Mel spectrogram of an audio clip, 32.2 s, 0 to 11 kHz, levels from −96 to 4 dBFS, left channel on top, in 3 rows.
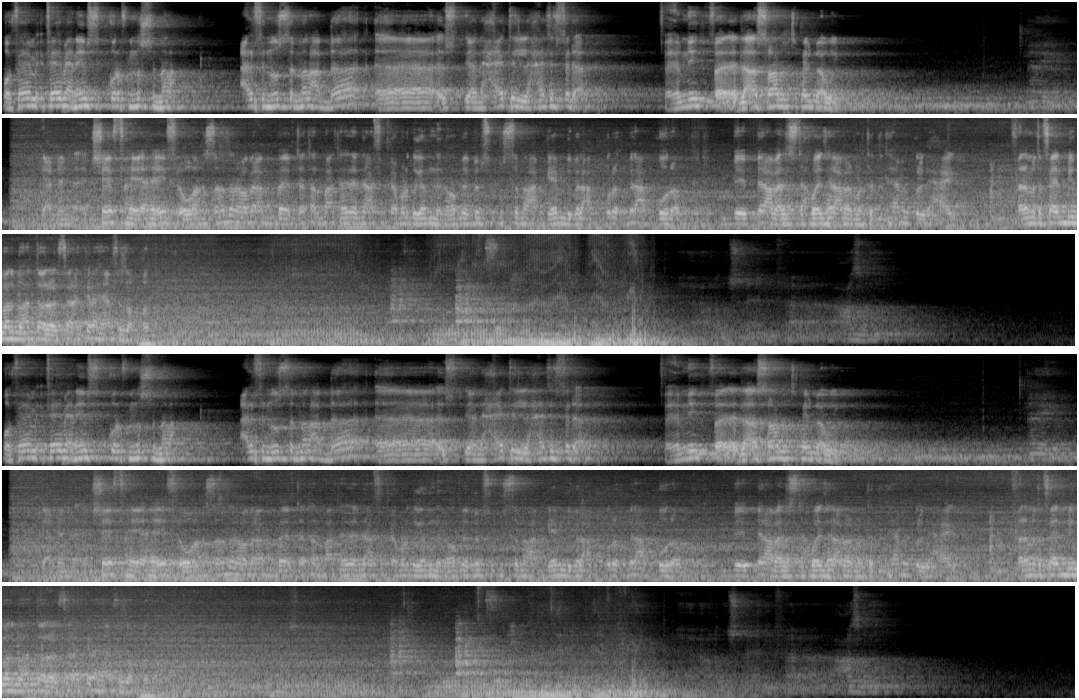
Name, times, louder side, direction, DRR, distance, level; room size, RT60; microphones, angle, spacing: voice 1, 0.0-1.7 2.4-5.9 6.6-8.4 11.1-17.6 17.9-20.3 20.8-23.0 26.3-26.5, left 2 dB, 20° left, 7 dB, 0.5 m, -29 dB
voice 2, 6.9-7.2 10.2-10.6 23.8-24.7 25.7-27.9 28.2-30.3, right 1 dB, 80° right, -4 dB, 2.8 m, -46 dB
sound 1, 8.3-16.2, left 1 dB, 40° right, 1.0 m, -47 dB
Vehicle, 10.8-27.8, equal, 60° right, 1.6 m, -38 dB
sound 2, 14.8-16.0 16.4-16.8 17.3-17.8 18.2-19.8 20.1-20.6 21.7-22.5 22.8-23.7 24.1-25.3 25.7-28.0, left 3 dB, 75° left, 0.5 m, -35 dB
13.5 x 7.7 x 5.6 m, 2.4 s
head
